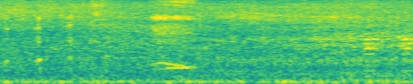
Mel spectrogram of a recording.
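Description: Steady low rumble of background noise, with a faint brief voice about a second in.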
